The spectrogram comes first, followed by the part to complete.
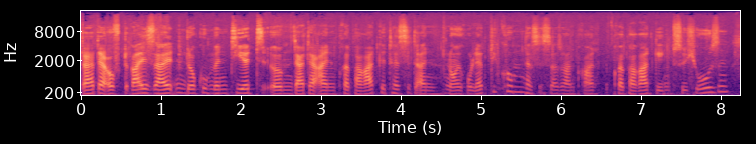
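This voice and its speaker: This woman has an unremarkable speaking voice, fairly low in pitch, with ordinary pitch variation. She talks at a moderate pace, and her loudness swings widely. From Germany, Westphalia (Dülmen). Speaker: historian researcher, author. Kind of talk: interview at a book event. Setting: bookshop with audience.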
